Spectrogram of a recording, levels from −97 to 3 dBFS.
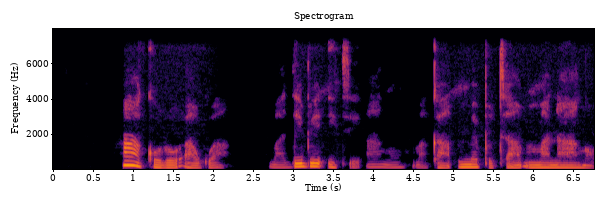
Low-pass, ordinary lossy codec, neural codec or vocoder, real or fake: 7.2 kHz; none; none; real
